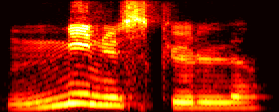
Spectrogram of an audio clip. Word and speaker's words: minuscule: C'est très petit, c'est minuscule. Minuscule con el sonido U que tenemos dos veces. U, U. C'est minuscule.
